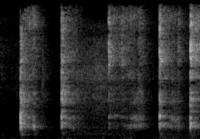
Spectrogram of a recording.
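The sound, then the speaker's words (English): A spoon stirs strawberry or blueberry tart filling in a bowl, making five soft, brief scraping strokes at an uneven pace, faint and alone. “So we're stirring this up. Only takes a second. Once it's all stirred up,”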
